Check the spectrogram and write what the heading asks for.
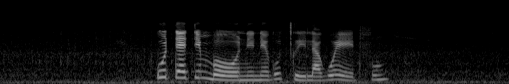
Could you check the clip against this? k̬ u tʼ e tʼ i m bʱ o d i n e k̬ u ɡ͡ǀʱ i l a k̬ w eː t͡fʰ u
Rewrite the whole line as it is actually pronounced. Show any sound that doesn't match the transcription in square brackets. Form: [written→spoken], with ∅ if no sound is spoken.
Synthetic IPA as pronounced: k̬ u tʼ e tʼ i m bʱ o [d→n] i n e k̬ u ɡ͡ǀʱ i l a k̬ w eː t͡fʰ u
